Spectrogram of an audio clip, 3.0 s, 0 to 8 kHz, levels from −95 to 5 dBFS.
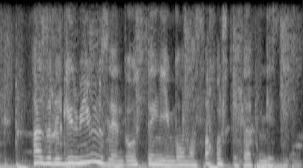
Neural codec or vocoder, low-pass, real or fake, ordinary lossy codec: codec, 16 kHz, 8 kbps, FunCodec, trained on Chinese and English, 25 frames a second; none; fake; none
